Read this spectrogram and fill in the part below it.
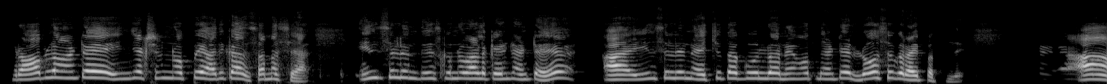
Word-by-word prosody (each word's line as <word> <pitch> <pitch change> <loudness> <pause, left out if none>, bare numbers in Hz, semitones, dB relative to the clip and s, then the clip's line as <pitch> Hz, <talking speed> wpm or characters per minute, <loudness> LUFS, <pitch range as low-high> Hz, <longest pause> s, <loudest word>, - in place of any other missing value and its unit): Problem 275 +8 +2
అంటే 310 +1 +2 0.3
injection 290 +2 -5
నొప్పి 275 +2 -2
అది 260 +3 -4
కాదు 255 -6 +2
సమస్య. 240 -1 -3 0.7
ఇన్సులిన్ 310 0 -4
తీసుకున్న 275 0 -6
వాళ్ళకి 265 -1 +1
ఏంటంటే, 250 -4 -3 0.7
ఆ - - +12 0.3
ఇన్సులిన్ 290 0 -5
హెచ్చు 230 +5 -4
తగ్గువులో 275 0 +1 0.2
ఏమవుతుందంటే 255 +1 -5 0.2
లో 260 +3 +4
సుగర్ 265 -7 +3
అయిపోతుంది. 150 -11 -5 1.3
ఆ! - - +6
270 Hz, 110 wpm, -24 LUFS, 250-290 Hz, 1.3 s, ఆ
